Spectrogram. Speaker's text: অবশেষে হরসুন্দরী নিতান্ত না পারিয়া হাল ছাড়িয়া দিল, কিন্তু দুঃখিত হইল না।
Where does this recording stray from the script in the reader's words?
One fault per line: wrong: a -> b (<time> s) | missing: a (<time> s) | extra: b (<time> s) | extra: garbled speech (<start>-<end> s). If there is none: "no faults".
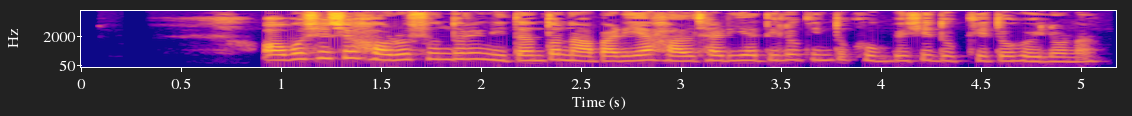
extra: খুব বেশি (3.8 s)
